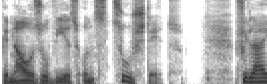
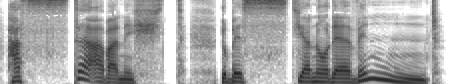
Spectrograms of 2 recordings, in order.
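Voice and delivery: slow, higher hissing snake lisp; slushy lisp; 6 semitones higher, slower than usual. A narrator's reading. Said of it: "lispelte die Schlange".

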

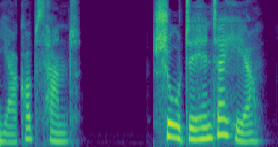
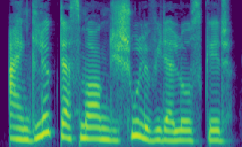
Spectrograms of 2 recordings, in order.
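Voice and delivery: plain reading voice

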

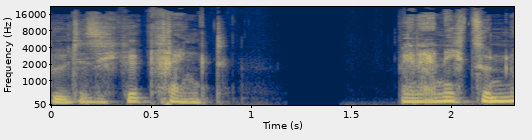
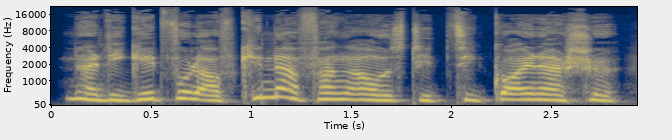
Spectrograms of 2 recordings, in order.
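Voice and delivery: put-on fat boy; 8 semitones higher than usual. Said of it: "mischte sich ein dicker Junge ein".

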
